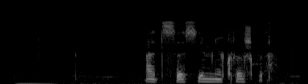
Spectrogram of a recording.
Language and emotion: Russian, neutral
